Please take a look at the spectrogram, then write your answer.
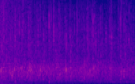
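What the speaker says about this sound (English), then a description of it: "Please give a round of applause." A crowd applauds for the player ShtanUdashi at a Hearthstone world championship esports event, producing a brief, dense wash of clapping at moderate level.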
